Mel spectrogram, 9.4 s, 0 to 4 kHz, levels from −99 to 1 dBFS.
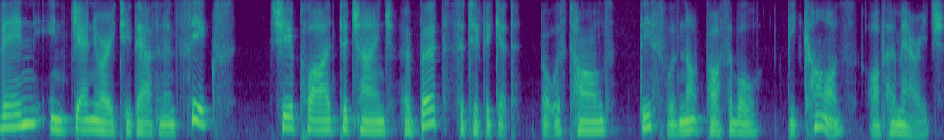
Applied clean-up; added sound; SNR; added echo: none; none; none; none.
